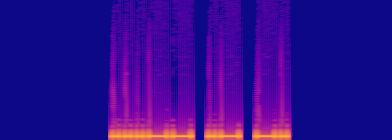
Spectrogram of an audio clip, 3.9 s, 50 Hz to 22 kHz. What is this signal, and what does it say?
Morse code, heard as a keyed tone, about 20 wpm, 700 Hz. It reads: 3AN
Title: Common Cut Numbers - 3-Digit 20wpm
